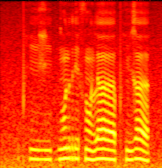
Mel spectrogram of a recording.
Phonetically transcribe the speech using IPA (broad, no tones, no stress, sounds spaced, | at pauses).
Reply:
pʰ iː ɣ iː ɡ͡b õ r i θ õ l ɜː pʰ ĩ ɣ ɜ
